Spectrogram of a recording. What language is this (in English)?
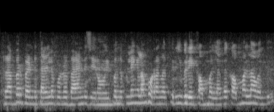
Tamil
